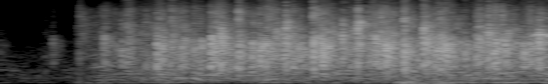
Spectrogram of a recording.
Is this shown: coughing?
no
